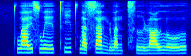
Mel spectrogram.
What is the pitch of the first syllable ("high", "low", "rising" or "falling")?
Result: rising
